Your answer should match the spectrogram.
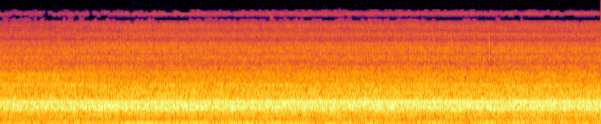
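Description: Small cooling fan of a hobby balance charger running steadily under charge, a constant whir with a steady mid-pitched whine.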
